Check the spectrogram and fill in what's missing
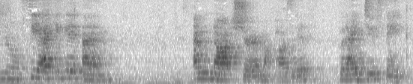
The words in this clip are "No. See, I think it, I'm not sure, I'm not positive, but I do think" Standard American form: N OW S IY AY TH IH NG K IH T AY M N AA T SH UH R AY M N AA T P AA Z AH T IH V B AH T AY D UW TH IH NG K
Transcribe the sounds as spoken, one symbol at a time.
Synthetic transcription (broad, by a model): N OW S IY AY TH IH NG K IH T AY M N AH T SH UH R AY M N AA T P AA Z AH T IH V B AH T AY D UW TH IH NG K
